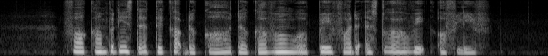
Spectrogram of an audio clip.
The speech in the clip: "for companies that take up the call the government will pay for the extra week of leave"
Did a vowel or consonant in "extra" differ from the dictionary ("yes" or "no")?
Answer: yes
